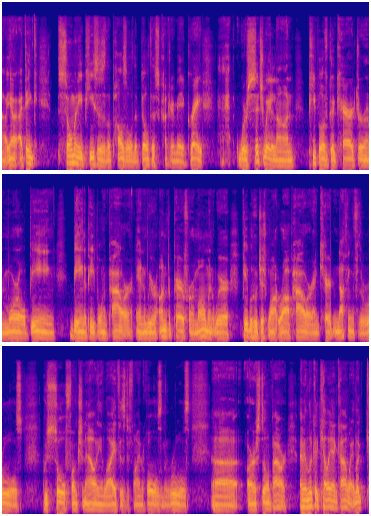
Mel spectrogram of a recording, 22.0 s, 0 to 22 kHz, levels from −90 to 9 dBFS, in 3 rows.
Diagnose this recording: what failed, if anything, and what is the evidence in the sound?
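Audio is missing between chunks at 4.01 s, after "country and made it", and at 13.91 s, between "want raw power and" and "nothing for the rules". About 50 ms vanishes with the two sides butted together, not a dropout's silent gap. The likely cause is a 5-second buffer handover losing samples.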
